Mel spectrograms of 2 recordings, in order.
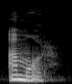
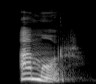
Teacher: amor se acentúa en la última sílaba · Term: palabra aguda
